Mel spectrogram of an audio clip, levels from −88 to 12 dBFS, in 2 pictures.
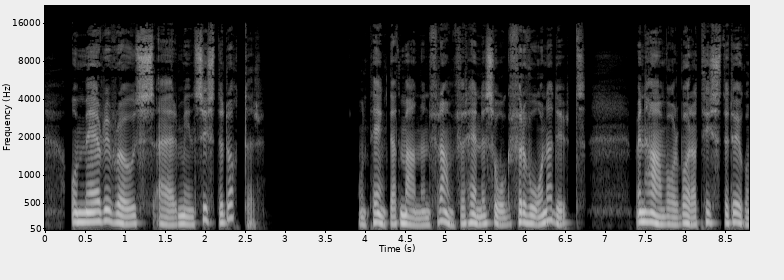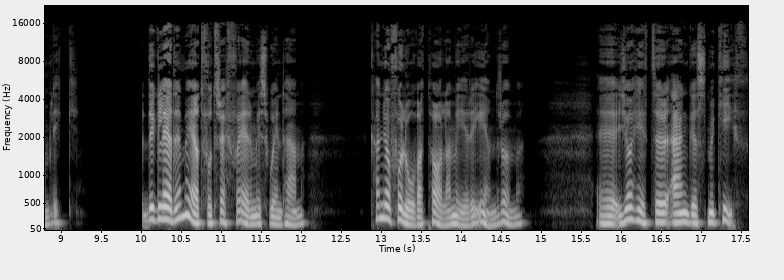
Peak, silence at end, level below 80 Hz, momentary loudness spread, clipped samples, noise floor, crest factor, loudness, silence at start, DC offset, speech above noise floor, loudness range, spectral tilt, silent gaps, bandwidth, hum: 0 dBFS; 0.15 s; -58 dBFS; 13 LU; under 0.1%; under -90 dBFS; 20 dB; -19 LUFS; 0.35 s; under 0.1%; over 72 dB; 3 LU; -6 dB/octave; 2.95-3.34 s, 3.43-3.50 s, 3.56-3.81 s, 9.41-10.00 s; 16 kHz; none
